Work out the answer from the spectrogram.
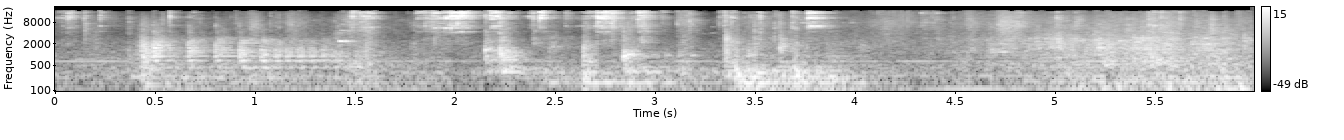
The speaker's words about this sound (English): Wie ihr ungefähr hören könnt, wir sind jetzt oben auf dem Gebäude im 14. Stockwerk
